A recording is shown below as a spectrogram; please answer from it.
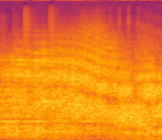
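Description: A stealth airplane roars steadily overhead, a loud broadband engine rush that fills the whole moment without pause.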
